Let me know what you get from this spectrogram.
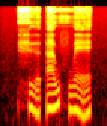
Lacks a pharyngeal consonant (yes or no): yes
